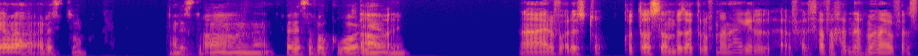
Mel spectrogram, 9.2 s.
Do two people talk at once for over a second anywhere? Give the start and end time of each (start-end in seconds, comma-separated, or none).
none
